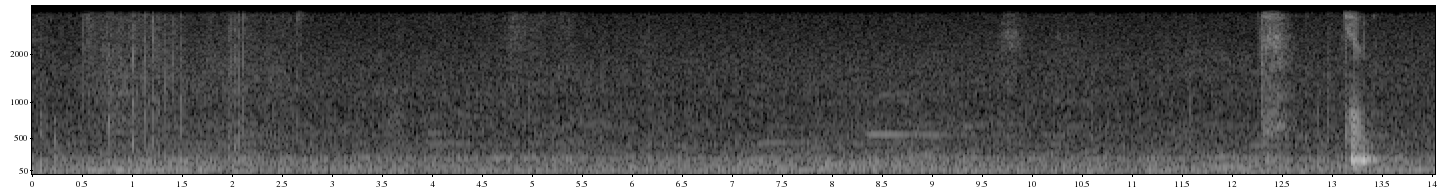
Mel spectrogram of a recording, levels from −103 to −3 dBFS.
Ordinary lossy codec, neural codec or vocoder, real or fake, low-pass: none; none; real; 3.6 kHz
